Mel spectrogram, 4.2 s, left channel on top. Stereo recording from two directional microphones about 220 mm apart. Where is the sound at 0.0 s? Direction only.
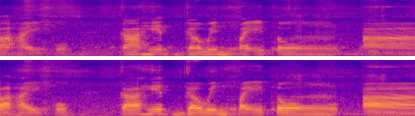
5° right (ahead or behind).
